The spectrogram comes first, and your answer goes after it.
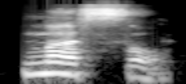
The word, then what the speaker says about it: muscle: Esse M de mãe, um S de maçã, mas e um L aqui no final. Muscle, muscle, ok? Please, don't make mistakes with this pronunciation.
